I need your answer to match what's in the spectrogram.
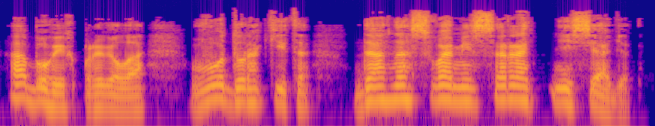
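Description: A man voicing a sharp-tongued teenage girl who mocks and scolds two fighting boys. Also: lively intonation, normal speed, no room sound, clean studio sound. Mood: mocking. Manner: mocking, shrill.

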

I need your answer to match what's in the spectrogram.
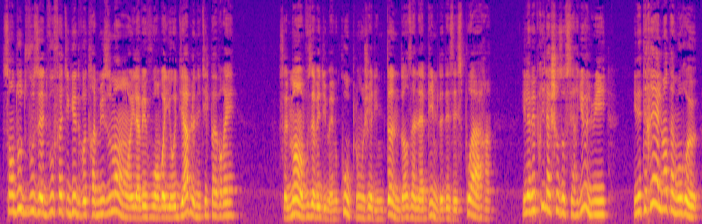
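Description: A woman voicing a harsh, brooding man who mocks and threatens, forceful and insistent. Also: mid-range voice, moderate pace, pitched above the performer's own voice, close to an everyday voice. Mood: menacing. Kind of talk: audiobook character voice.

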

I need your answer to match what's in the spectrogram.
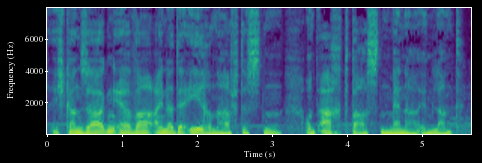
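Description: A man reading the lines of an old lieutenant who speaks gravely in a trembling voice, over music. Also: medium pitch, steady tone, unhurried, a little mellow. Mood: solemn. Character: old lieutenant, solemn and moved. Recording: music playing under the reading.

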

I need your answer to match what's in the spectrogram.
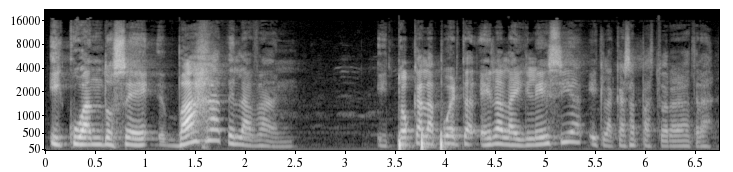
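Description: A man with a high voice preaches to his congregation, telling a story with lively swings from loud exclamations to hushed quoted lines. He speaks to the listeners directly, in an animated sermon style. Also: a little slow.

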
